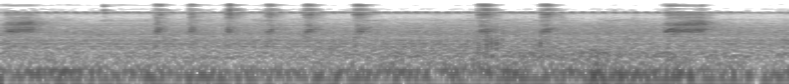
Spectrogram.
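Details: Grey squirrel barking in a tree, a distress call given when a predator is nearby; short, sharp, harsh chucks in quick irregular runs over a steady low rumble of background noise.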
